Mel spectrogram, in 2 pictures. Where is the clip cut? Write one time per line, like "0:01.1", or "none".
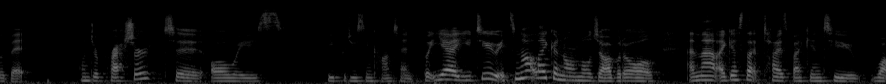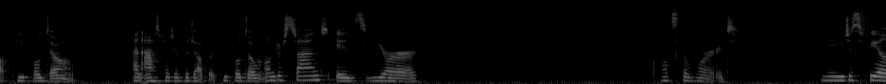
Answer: none

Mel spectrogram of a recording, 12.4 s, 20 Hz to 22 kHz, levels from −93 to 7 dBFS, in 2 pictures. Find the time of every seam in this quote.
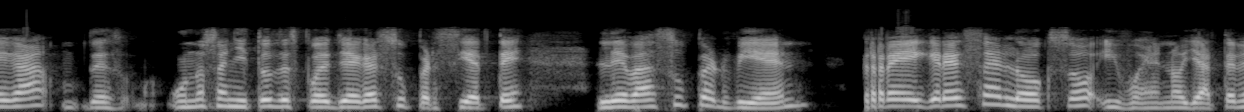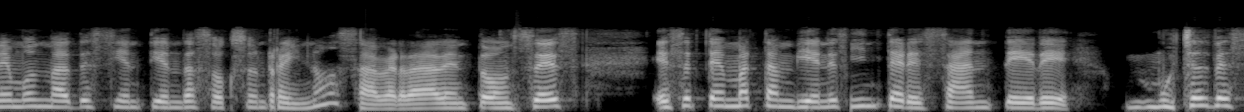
0:10.5

